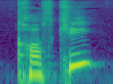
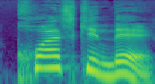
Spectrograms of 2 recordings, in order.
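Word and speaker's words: Kowalski: 검사를 받으려고 병원에 갔는데 저쪽에서 웬 이민자 간호사가 커스키? 가스키? 커스키? 고알스키. 코알스키인데 코알스키 발음 못해.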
